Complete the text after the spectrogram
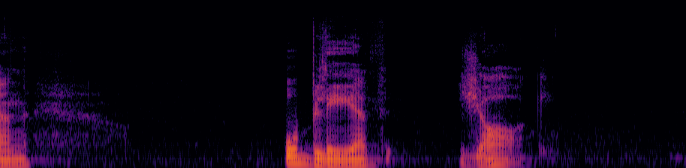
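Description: A man speaks calmly through a headset microphone.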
